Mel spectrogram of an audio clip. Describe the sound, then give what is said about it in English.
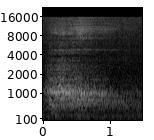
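A long, deep exhale during a guided relaxation exercise, pushing out all the air: one steady, breathy rush that is fairly quiet and slowly fades over about a second and a half, with no talk. “Hold it, and now exhale. Get all the air out, get every single little iota of air out.”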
